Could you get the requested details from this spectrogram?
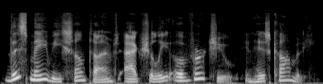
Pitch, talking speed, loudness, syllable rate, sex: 170 Hz, 185 wpm, -18 LUFS, 5.9 syllables/s, male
